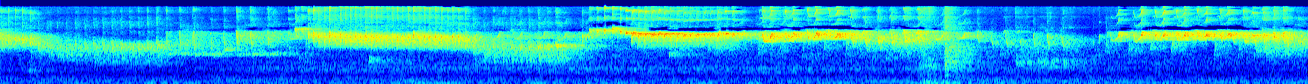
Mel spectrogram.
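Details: Copper mosaic canaries, two males and two females kept in a flight cage, singing continuous high, rolling trills and warbled phrases, with loud bursts in several rising and falling strophes over nearly ten seconds.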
